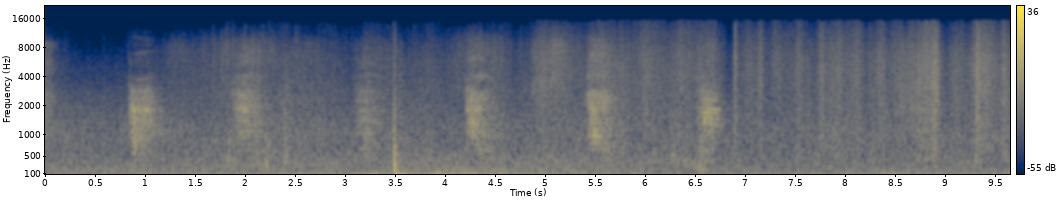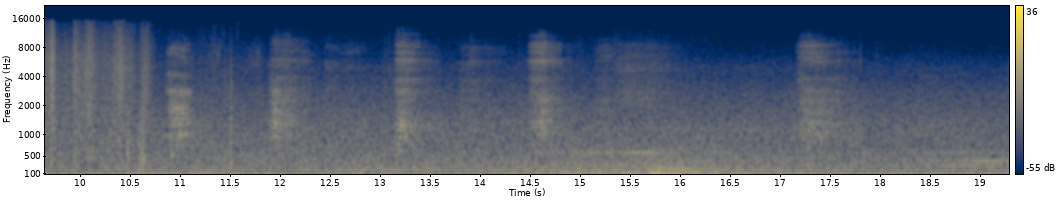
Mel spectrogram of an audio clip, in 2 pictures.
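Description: Waves break and wash onto a beach.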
